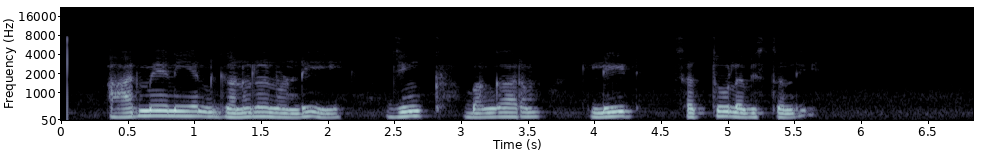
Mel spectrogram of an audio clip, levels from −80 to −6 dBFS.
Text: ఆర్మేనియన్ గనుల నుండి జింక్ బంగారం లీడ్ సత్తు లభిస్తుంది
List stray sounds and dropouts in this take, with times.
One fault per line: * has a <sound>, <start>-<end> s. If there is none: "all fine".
all fine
